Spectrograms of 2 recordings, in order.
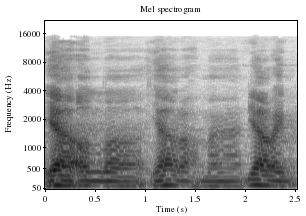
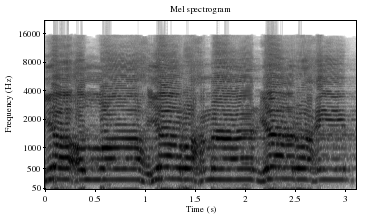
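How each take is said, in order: First: Much softer and lower, listless; limp prayer. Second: Loud, higher, slow fervent calling; bold prayer. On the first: Preacher mocking a limp prayer, faint and low. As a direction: mumble the names like a weary beggar. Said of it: "Kayak duit sak kepok". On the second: Preacher showing the crowd a bold prayer, loud. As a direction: call the names with full force. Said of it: "Jangan disuruh baca Asmaul Husna". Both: Shown as a demonstration.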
